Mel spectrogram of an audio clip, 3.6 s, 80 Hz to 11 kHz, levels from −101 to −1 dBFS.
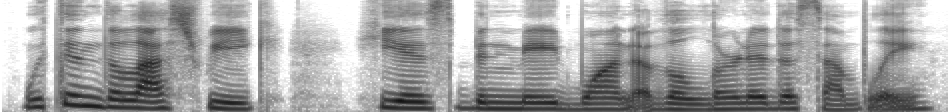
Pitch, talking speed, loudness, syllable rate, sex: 185 Hz, 220 wpm, -19 LUFS, 5.6 syllables/s, female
